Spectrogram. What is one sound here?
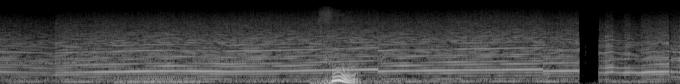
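A racing car engine whines loudly at high revs, shifting gears.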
